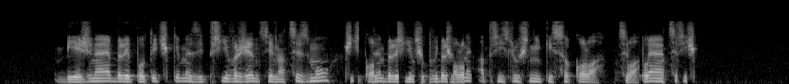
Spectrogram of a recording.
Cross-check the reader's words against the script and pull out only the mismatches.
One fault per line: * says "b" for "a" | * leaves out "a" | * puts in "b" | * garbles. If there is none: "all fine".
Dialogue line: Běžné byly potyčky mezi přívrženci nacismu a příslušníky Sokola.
* garbles
* garbles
